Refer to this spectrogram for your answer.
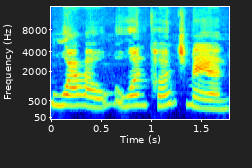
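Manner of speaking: put-on gushing fan, overexcited, high, very slowly drawn out. Quoting a fan's sudden exclamation, imitating an overly excited fan. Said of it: "An overly excited fan suddenly exclaims, ... That's exactly how she sounded".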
